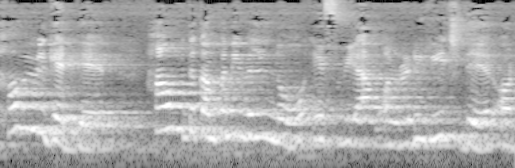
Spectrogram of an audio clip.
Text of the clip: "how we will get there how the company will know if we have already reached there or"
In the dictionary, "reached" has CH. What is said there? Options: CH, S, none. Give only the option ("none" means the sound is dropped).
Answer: CH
